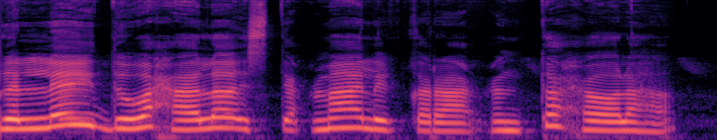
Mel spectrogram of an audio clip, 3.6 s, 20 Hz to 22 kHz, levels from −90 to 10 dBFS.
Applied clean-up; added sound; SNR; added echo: none; none; none; none.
